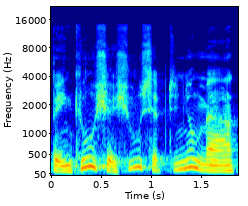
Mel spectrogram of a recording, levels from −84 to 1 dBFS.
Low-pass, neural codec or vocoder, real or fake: 14.4 kHz; none; real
